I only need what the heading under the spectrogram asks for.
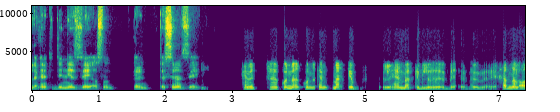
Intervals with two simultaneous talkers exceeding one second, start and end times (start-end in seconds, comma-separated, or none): none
